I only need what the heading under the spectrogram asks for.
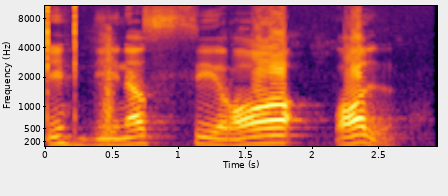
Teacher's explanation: To-nya juga harus dibaca tebal karena to ini huruf isti'la.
